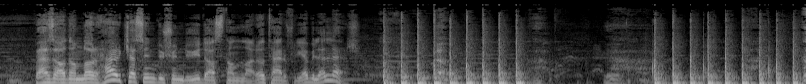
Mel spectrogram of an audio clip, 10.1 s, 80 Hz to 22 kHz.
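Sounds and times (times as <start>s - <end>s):
speech: 0.4s - 4.6s
rapid insistent knocking on a door: 4.8s - 6.6s, 8.2s - 10.0s.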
